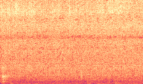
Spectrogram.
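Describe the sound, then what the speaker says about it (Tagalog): Chicken adobo with chayote boils in a pan, giving a steady, close hiss of bubbling and sizzling with fine crackles and no talk. "Kumukulo na."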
